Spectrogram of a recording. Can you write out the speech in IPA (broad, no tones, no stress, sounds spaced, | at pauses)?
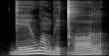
ɡ eː w ɔ̃ m b e ɡ͡ǀ ɒː r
